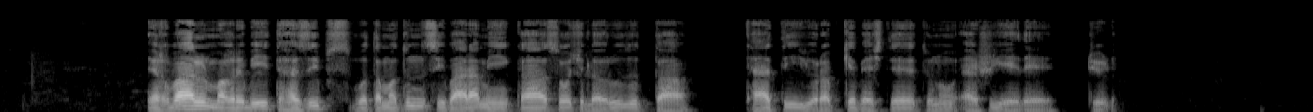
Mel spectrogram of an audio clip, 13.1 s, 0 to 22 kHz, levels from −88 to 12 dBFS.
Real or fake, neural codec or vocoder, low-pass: real; none; 9.9 kHz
